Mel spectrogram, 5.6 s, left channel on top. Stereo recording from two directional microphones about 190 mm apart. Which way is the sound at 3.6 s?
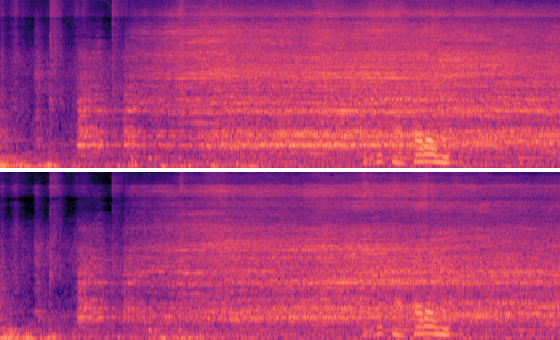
15° left (ahead or behind).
